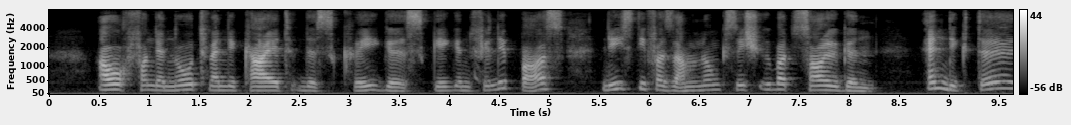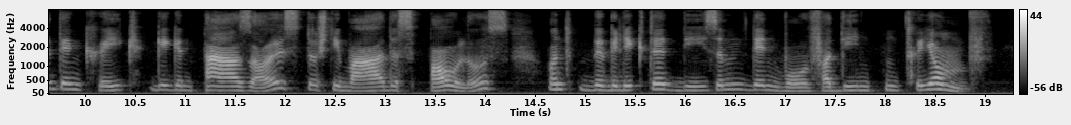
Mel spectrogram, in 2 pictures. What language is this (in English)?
German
